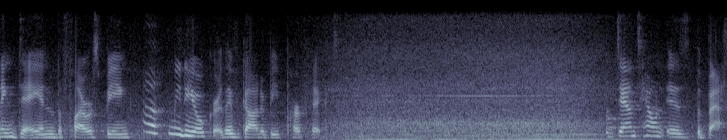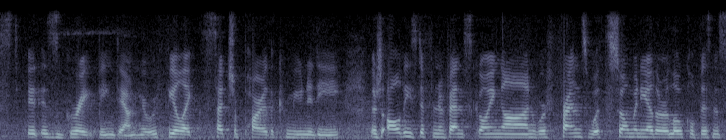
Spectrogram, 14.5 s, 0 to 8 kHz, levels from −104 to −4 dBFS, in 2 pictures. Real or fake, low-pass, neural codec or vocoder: real; 7.2 kHz; none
